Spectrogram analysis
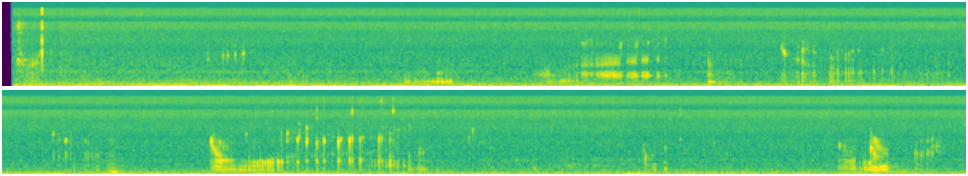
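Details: ASMR recording of hunger stomach growling (borborygmi): intermittent low gurgles and grumbling rumbles over steady background hiss.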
